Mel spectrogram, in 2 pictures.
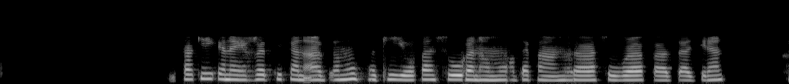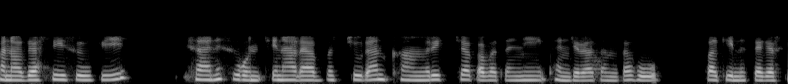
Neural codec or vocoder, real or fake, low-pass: codec, 16 kHz, 0.8 kbps, ZipCodec; fake; 3.6 kHz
